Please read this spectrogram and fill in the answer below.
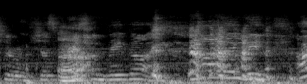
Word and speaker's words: Baigon: The name is pronounced Baigon, but I spell it Baigon.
